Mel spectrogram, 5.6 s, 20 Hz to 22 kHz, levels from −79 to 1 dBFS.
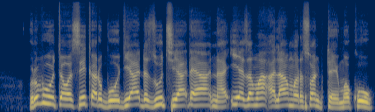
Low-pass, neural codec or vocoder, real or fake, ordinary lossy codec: none; autoencoder, 48 kHz, 32 numbers a frame, DAC-VAE, trained on Japanese speech; fake; none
